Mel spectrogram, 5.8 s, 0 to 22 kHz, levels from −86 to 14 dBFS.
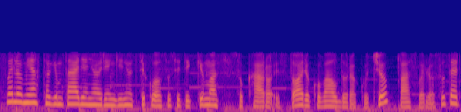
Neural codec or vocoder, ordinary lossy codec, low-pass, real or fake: none; Opus, 64 kbps; 3.6 kHz; real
